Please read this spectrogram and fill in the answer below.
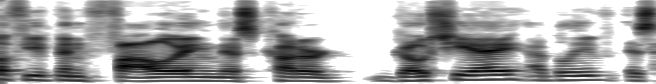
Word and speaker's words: Cutter Gauthier: I don't know if you've been following this Cutter Gauthier, I believe is how you pronounce his last name, story, the Flyers dude.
